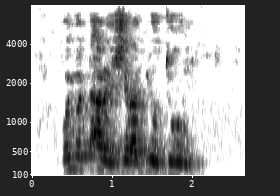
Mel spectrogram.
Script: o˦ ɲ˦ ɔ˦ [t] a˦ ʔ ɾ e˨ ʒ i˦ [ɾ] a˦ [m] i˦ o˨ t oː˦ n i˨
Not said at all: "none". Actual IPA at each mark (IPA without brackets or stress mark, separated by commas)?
t, ɾ, b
